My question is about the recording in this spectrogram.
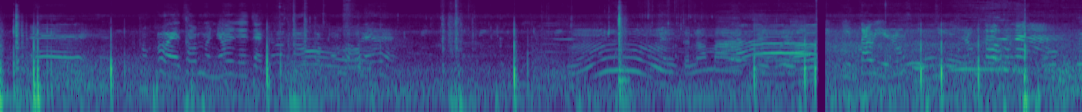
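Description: Aerial fireworks going off in separate booms and cracks at irregular intervals, the loudest about half a second in. People's voices call out and exclaim between the bursts, and the sound cuts out for an instant near the eighth second.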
